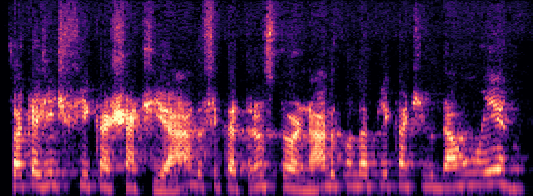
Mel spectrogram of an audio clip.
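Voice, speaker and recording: A man of about thirty gives an informal talk, colloquial and halting, often repeating words as he thinks. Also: sits high, pushed and bright. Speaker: guest speaker, tech entrepreneur. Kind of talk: informal talk at an online conference.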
